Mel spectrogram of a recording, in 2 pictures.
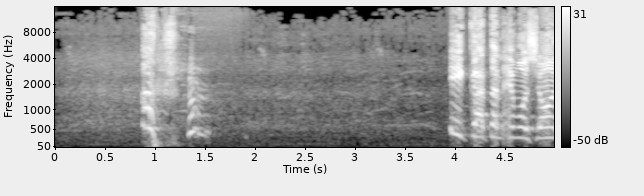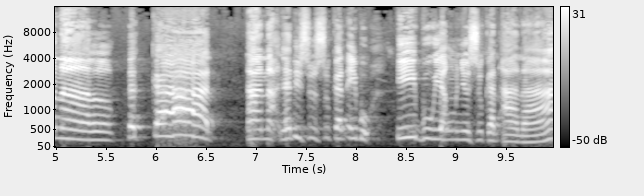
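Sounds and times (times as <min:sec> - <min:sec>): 
laughter: 0:00.0 - 0:03.9
person sneezing: 0:00.9 - 0:01.6
speech: 0:01.1 - 0:01.7, 0:04.0 - 0:09.9.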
